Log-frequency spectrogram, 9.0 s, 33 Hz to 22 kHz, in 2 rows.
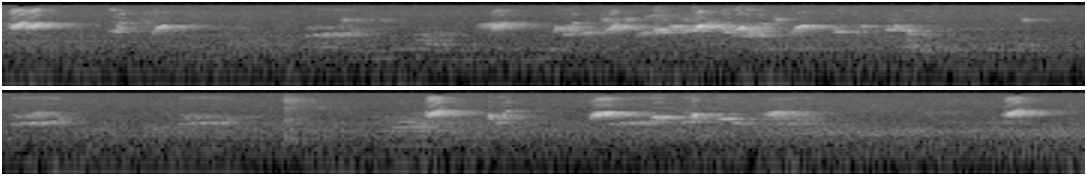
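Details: Decoy red-whiskered bulbul, 'Họng ếch ương' voice, singing during a trapping session on 1 October 2018: rapid clusters of clear, high chirped notes and quick warbled runs, phrases coming every second or so, with faint speech nearby.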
